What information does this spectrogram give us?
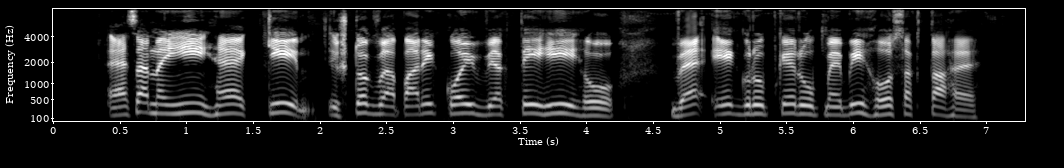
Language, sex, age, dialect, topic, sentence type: Hindi, male, 31-35, Hindustani Malvi Khadi Boli, banking, statement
